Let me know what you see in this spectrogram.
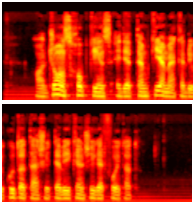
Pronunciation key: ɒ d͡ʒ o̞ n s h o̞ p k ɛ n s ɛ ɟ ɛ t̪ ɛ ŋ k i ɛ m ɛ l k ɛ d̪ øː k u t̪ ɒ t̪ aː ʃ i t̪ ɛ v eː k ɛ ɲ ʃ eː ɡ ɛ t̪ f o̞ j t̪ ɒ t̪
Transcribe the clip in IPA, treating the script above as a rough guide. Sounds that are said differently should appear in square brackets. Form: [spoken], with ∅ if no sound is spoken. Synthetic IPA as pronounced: ɒ d͡ʒ o̞ n s h o̞ p k [i] n s ɛ ɟ ɛ t̪ ɛ [m] k i ɛ m ɛ l k ɛ d̪ øː k u t̪ ɒ t̪ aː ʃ i t̪ ɛ v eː k ɛ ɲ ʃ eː ɡ ɛ t̪ f o̞ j t̪ ɒ t̪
